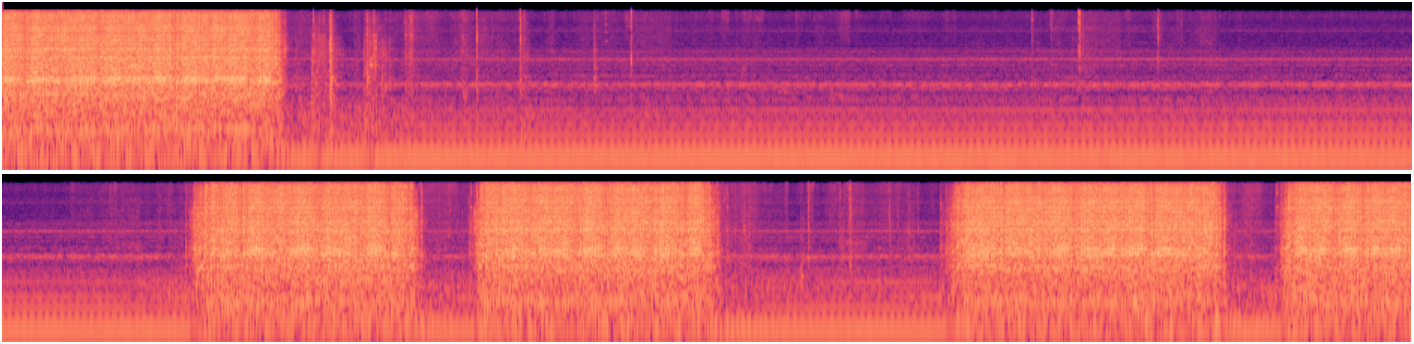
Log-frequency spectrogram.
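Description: Industrial sewing machine doing free-motion embroidery, stitching fast in runs of a few seconds. After the first run it stops for about thirteen seconds, leaving only a steady low hum, then starts again for three more short runs with brief pauses between.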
